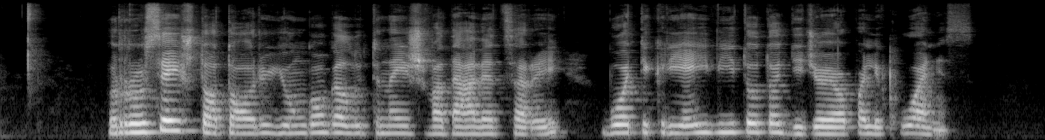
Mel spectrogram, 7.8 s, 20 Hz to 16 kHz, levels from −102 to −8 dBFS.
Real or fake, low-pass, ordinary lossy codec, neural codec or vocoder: real; 14.4 kHz; AAC, 96 kbps; none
